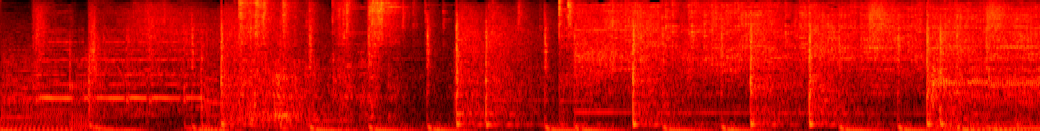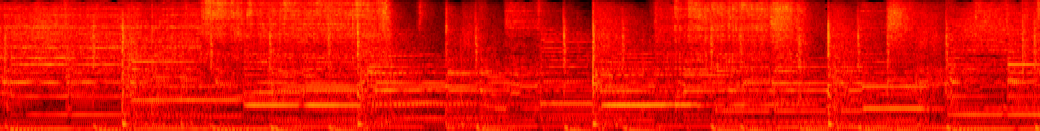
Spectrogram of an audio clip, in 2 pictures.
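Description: Background music with a steady drum beat, bass line and held melody notes.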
